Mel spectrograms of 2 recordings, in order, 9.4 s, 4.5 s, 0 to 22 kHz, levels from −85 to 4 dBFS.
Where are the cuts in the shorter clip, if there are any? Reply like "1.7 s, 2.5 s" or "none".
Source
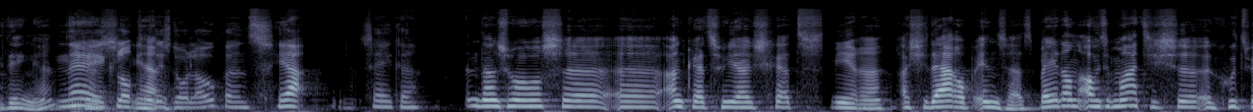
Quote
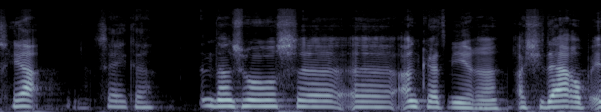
3.3 s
